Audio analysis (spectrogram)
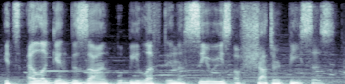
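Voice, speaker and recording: Casting: male storyteller, medium pitch, measured and dramatic scripted fantasy narration. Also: dark tone, faint music behind.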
